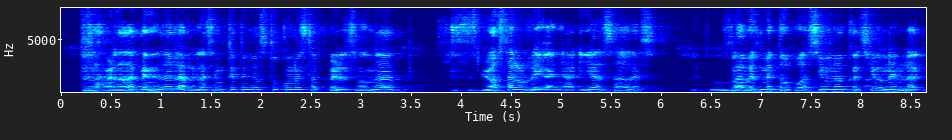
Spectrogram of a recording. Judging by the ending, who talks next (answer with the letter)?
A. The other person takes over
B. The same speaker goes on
B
